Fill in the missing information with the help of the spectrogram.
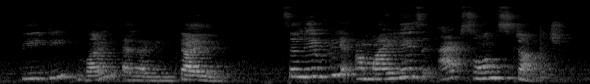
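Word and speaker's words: ptyalin: Salivary amylase is also known as टाइलिन. P is silent in this. P-T-Y-L-I-N. टाइलिन.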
